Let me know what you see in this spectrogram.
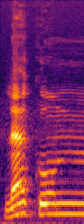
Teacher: لكم كاف مضمومة نضم الشفتين ومرققة، ميم مظهرة، لكم اسمع الميم مظهرة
